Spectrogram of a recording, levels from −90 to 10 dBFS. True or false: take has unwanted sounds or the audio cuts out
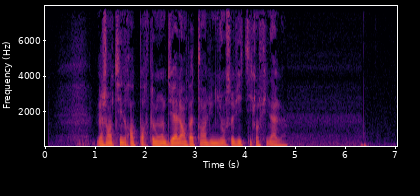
false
